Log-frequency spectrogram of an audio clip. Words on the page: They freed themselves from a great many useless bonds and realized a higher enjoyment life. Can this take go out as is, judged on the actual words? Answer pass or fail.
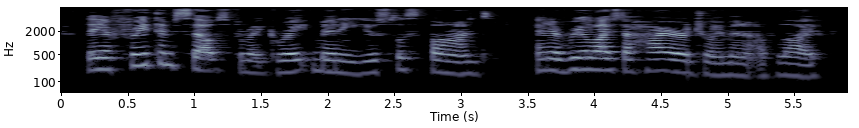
fail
